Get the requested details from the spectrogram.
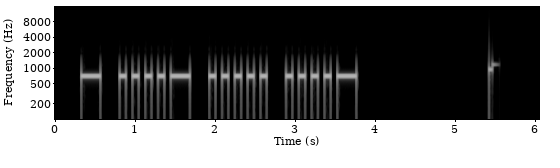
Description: Morse code, heard as a keyed tone, about 15 wpm, 700 Hz. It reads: T454
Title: Numbers - Contest Style - 4-Digit 15wpm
